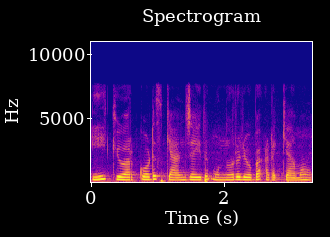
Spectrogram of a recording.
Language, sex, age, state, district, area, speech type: Malayalam, female, 18-30, Kerala, Wayanad, rural, read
